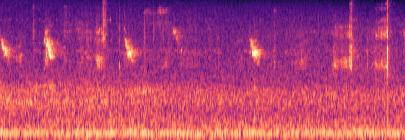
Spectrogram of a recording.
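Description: Near silence: a bird gives short, faint high chirps every second or so, with a few faint sharp ticks from the knife cutting basswood.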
